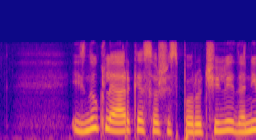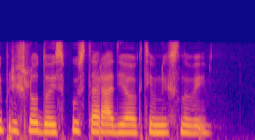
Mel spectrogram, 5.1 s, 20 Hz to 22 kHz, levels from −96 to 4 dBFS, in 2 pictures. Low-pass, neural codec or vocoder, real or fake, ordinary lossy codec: 7.2 kHz; none; real; none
